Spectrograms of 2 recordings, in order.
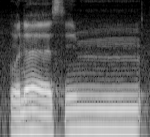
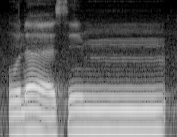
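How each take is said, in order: Both takes have the same delivery.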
